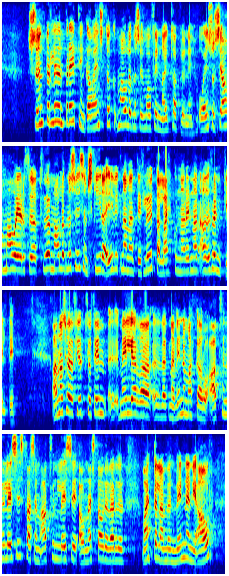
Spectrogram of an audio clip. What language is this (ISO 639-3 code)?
isl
